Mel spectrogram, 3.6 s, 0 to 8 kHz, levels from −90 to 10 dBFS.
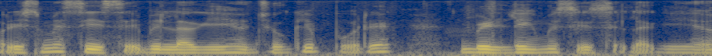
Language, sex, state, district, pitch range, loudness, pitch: Hindi, male, Bihar, Gaya, 120-135 Hz, -18 LUFS, 125 Hz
